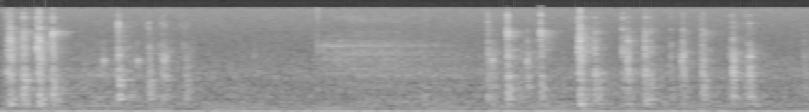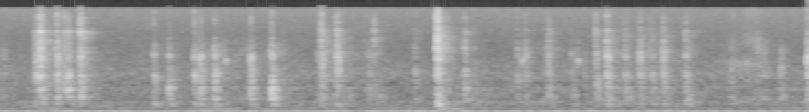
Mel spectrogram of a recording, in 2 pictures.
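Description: Computer keyboard being typed on: scattered key presses in short irregular runs with pauses between them.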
